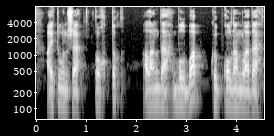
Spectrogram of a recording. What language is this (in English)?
Kazakh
